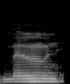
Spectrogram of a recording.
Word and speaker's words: MXN: The brand that we'll focus on here today is called Moon. It's spelled actually M-X-N.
